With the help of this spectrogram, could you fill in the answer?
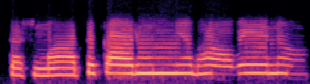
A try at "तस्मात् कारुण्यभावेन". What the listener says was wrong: तस्मात नहीं है, तस्मात कारुण्य, तकार थोड़ा सा आधा उच्चारण चाहिए उसका। तस्मात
